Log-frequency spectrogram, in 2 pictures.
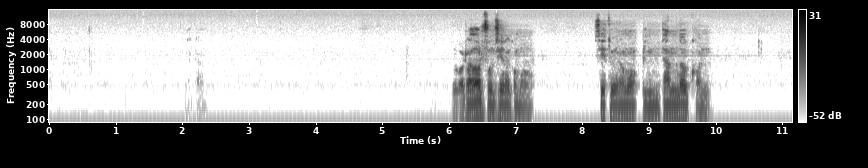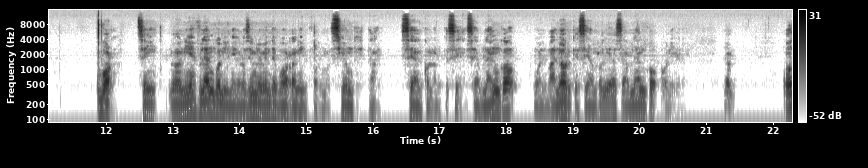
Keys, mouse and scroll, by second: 2.0 double click, 7.4 alt+right click, 8.9 double click, 10.0 alt+click, 11.0 alt+right click, 12.0 alt+middle click, 13.3 alt+click, 14.0 shift+right click, 15.9 double click, 16.2 double click, 16.6 double click, 16.8 double click, 17.3 alt+click, 20.3-21.6 scroll down 11, 21.6 scroll down 1, 21.8 alt+click.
